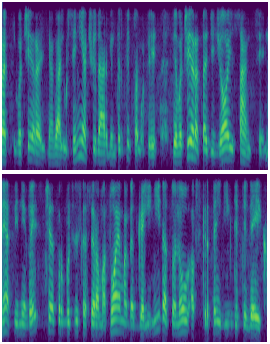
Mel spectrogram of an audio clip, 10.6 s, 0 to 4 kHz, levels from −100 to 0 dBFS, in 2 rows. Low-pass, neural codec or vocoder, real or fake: 3.6 kHz; codec, 16 kHz, 4 kbps, X-Codec, HuBERT features, trained on balanced general audio; fake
